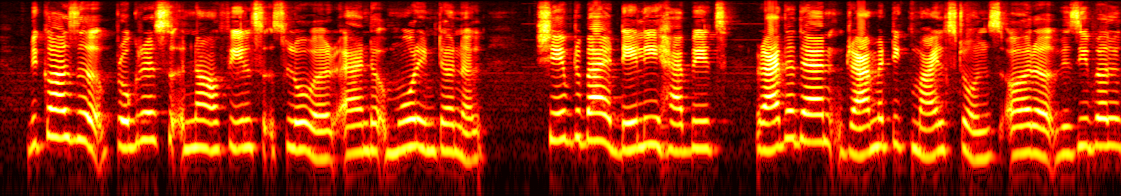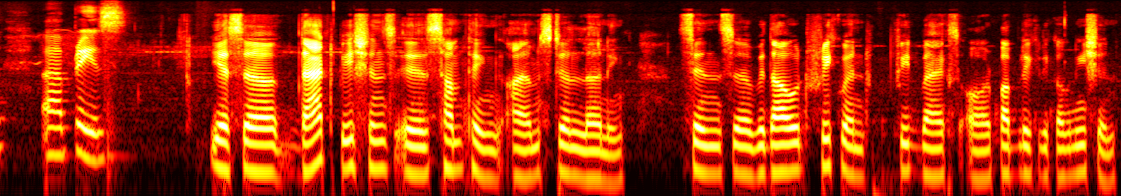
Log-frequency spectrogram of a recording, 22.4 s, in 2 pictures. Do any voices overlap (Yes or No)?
No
